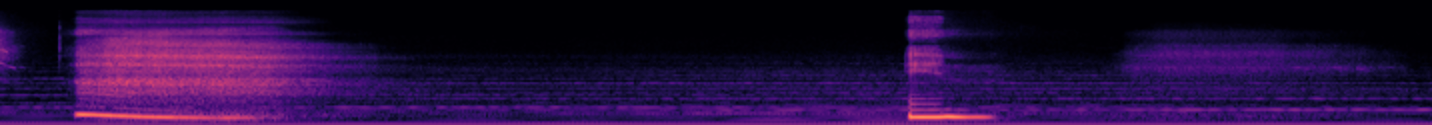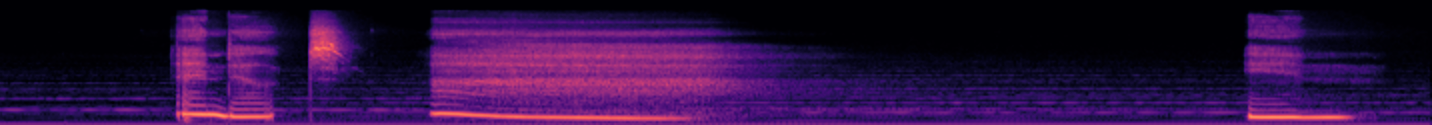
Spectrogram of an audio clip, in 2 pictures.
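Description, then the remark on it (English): Slow, deep breathing: long audible exhales that trail off like soft sighs, alternating with short sharp intakes of breath, separated by quiet pauses. “Keep breathing in and out.”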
